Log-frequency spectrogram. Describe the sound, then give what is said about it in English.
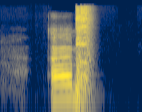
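A single loud cough bursts out after a brief voiced, tonal lead-in, ending in a harsh breathy rush of air; a faint murmur is heard just before it, then silence. “I like the way we caught the beginning of that cough.”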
